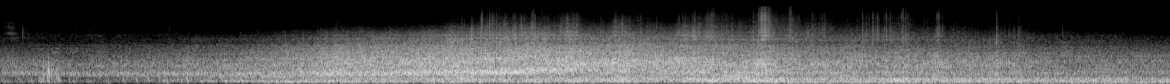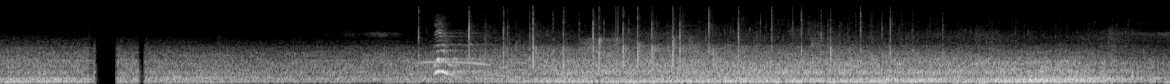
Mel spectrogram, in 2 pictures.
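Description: Blue Angels jets roaring past with afterburner at a live air show, a loud, sustained broadband rumble that swells and holds for many seconds, with a brief cut and crowd noise underneath.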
